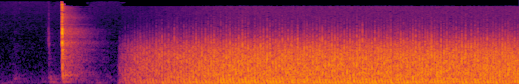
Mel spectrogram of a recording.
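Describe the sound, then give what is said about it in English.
A sharp click, a brief pause, then loud, steady radio static from an empty frequency that swells in quickly and hisses on without any voices or music. “The radio frequency's just full of static.”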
